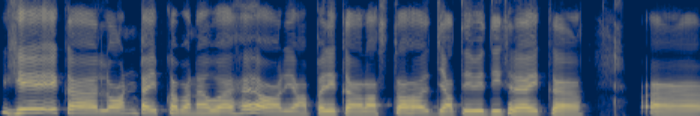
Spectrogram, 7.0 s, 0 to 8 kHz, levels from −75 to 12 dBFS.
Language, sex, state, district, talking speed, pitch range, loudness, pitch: Hindi, female, Chandigarh, Chandigarh, 180 wpm, 200-230 Hz, -15 LUFS, 215 Hz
